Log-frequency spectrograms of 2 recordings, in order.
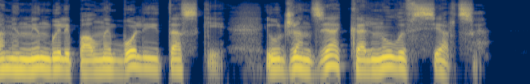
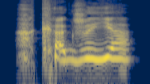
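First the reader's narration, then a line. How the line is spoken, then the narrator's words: Sobbing. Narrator (Russian): всхлипнула Джин-Дзя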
